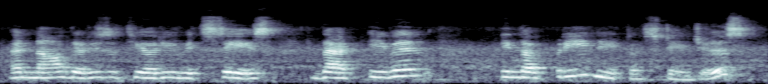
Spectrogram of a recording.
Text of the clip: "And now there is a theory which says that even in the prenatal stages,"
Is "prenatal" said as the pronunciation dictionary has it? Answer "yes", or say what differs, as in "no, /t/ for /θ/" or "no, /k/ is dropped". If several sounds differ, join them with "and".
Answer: yes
